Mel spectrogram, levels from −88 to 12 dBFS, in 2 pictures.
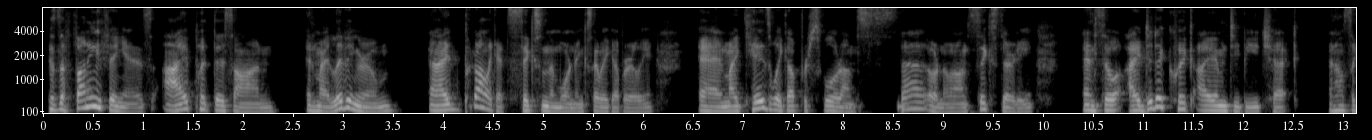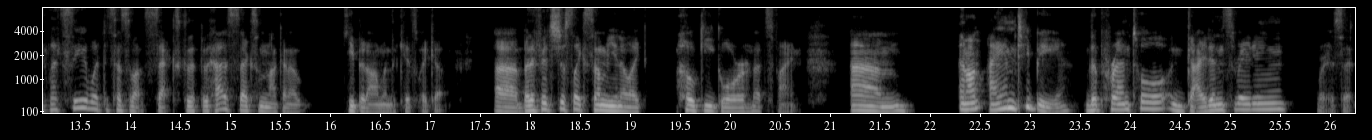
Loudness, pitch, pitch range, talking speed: -33 LUFS, 135 Hz, 115-160 Hz, 240 wpm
